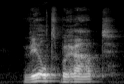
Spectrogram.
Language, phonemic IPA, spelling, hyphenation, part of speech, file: Dutch, /ˈʋɪlt.braːt/, wildbraad, wild‧braad, noun, Nl-wildbraad.ogg
- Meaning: prepared game meat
